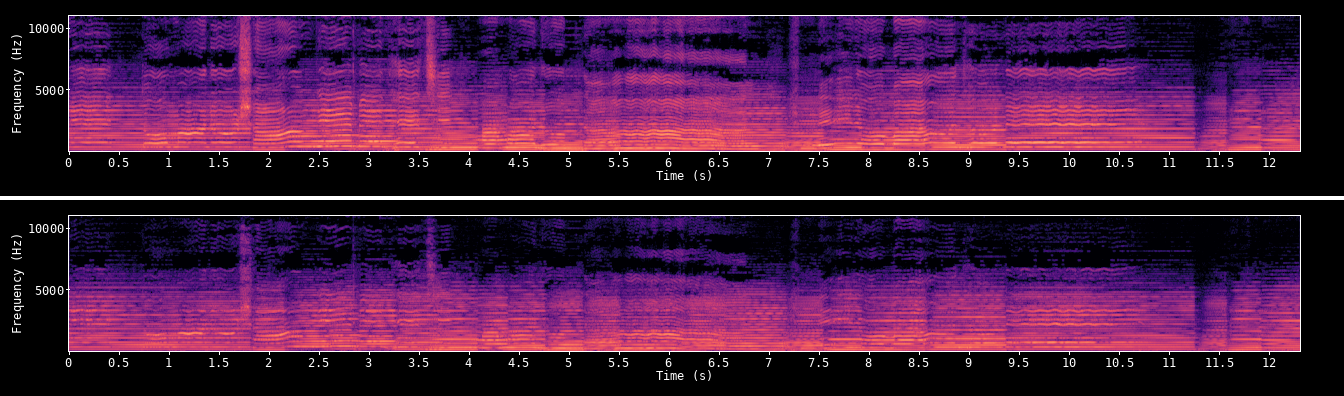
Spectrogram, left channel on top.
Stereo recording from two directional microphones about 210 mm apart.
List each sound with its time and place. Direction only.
0.9 s music: 50° left (ahead or behind)
3.8 s music: 20° left (ahead or behind)
4.1 s music: 50° left (ahead or behind)
9.4 s music: 50° left (ahead or behind)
